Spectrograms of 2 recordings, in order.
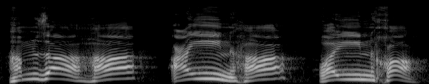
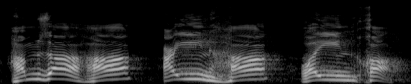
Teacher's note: ये 6 हुरूफ हल्की हैं जो हलक के मुख्तलिफ हिस्सों से अदा होते हैं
